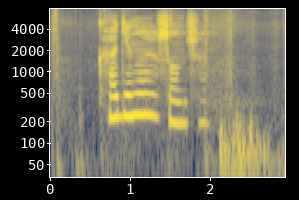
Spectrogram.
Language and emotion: Russian, neutral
